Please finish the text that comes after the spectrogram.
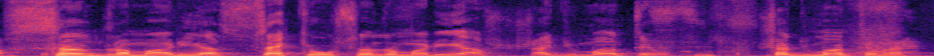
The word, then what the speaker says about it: Scheidemantel: Olha só, conversar com a Sandra Maria Seckel, Sandra Maria Scheidemantel. Scheidemantel, né? Pronuncia, ou é Scheidemantel? É Scheidemantel. Scheidemantel, né? Não, a acentuação é antes.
